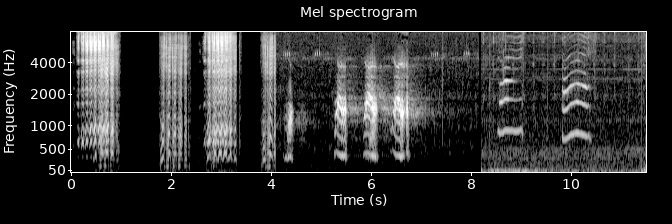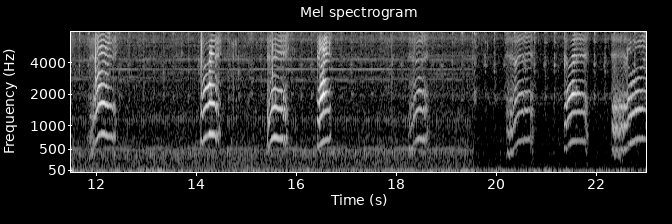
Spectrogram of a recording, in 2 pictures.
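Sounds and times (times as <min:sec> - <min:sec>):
steady low hum: 0:04.0 - 0:23.0
kittens meowing: 0:08.5 - 0:09.1, 0:11.8 - 0:12.5, 0:14.0 - 0:14.7, 0:15.4 - 0:16.8, 0:18.2 - 0:18.7, 0:20.2 - 0:20.8, 0:21.4 - 0:23.0.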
